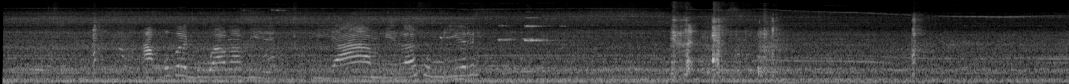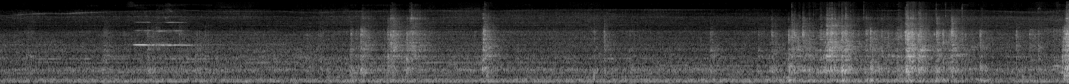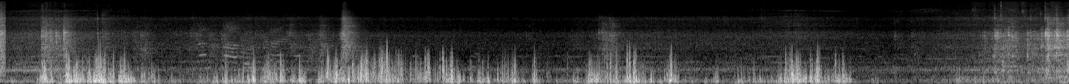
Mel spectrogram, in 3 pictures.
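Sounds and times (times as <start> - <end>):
excavator engine running: 0.0 - 32.0
knocks and clanks: 17.8 - 25.2.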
